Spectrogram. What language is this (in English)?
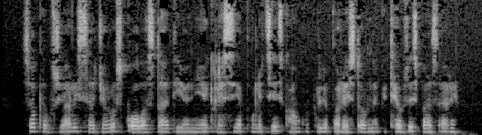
Georgian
